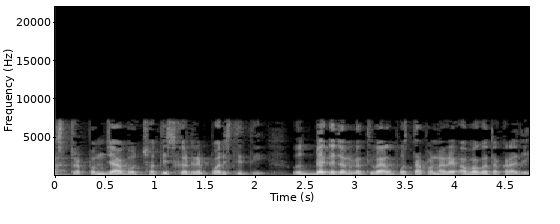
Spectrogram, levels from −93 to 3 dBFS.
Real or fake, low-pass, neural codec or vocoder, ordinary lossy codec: real; 7.2 kHz; none; none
